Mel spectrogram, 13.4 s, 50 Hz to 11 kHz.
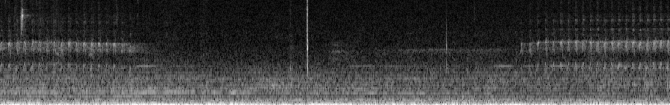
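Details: Early spring woodland, 4 4 22, with a lone male western chorus frog giving two rapid pulsed, creaky trills, one near the start and one near the end, separated by a quieter gap, all over a constant deep rumble.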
